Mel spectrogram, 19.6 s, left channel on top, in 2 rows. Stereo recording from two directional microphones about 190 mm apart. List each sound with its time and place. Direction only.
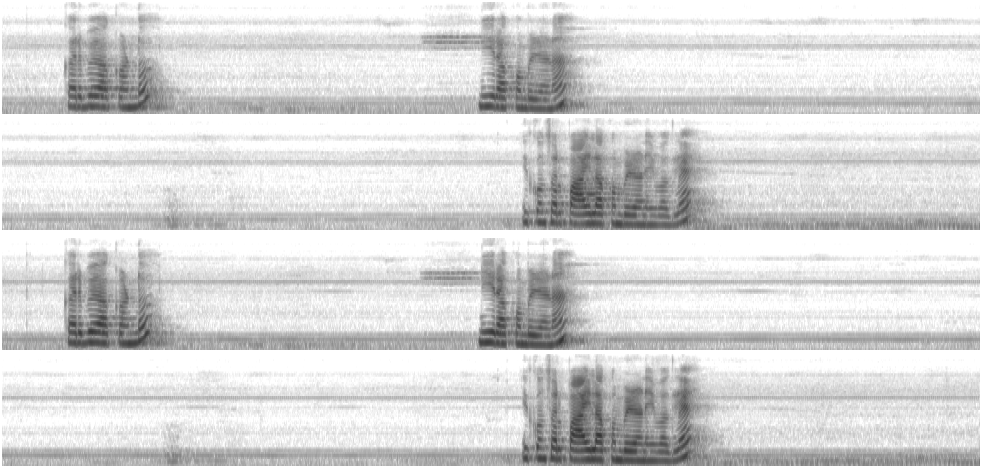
0.6 s a woman's voice: 20° right (ahead or behind)
4.8 s a woman's voice: 20° right (ahead or behind)
14.9 s a woman's voice: 15° right (ahead or behind)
